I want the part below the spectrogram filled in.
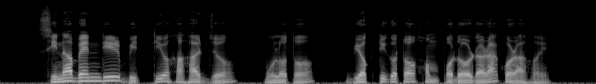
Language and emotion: Assamese, neutral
